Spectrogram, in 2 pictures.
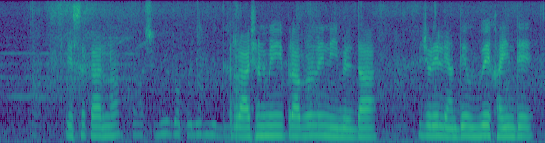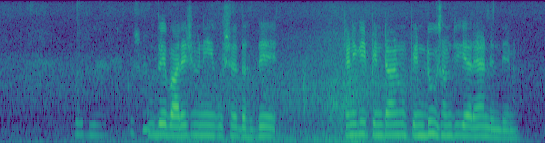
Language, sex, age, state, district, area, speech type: Dogri, female, 45-60, Jammu and Kashmir, Kathua, rural, spontaneous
